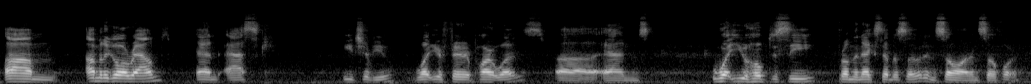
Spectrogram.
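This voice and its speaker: A man with a mid-pitched voice hosts an informal group commentary. He rambles a little, hesitates as he goes and hands out compliments in a conversational way. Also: normal speed. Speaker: host of a fandub commentary track.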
